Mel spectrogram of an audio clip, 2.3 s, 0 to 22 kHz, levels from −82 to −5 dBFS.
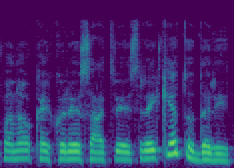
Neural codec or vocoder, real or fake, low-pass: none; real; 14.4 kHz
